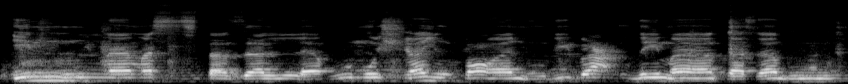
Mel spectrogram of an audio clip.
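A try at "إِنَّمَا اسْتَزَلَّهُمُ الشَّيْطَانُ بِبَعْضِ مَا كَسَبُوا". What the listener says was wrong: Iya, ingat di huruf shin pada ini harus diperjelas ya tasydidnya. Innamastazallahumush syaitanu biba'dhi ma kasabu.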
